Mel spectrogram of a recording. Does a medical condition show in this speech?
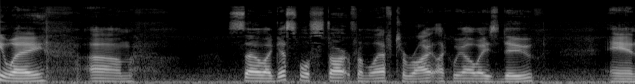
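No.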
